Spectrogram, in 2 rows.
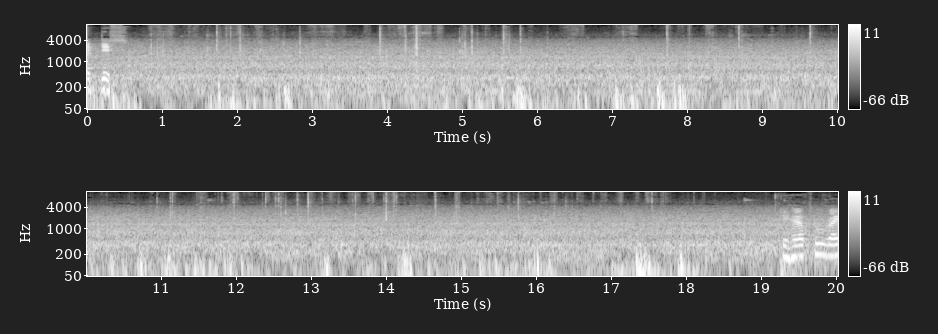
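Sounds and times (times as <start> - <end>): steady background hiss: 0.0 - 20.0
paper crackling and rustling: 0.7 - 17.8.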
